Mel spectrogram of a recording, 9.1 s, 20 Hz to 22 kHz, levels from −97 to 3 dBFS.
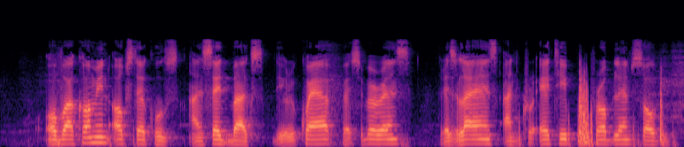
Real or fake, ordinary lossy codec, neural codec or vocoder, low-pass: real; MP3, 48 kbps; none; 7.2 kHz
